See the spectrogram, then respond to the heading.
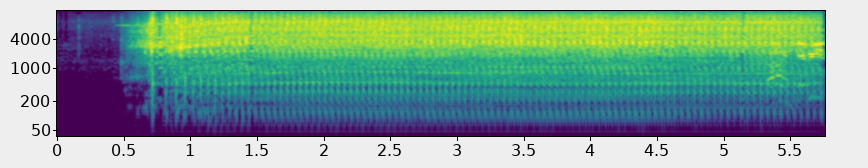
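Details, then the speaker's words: Pre-war Elgin cycle engine stored 45+ years, cranked with fuel shot down the throat: cranking drone with only irregular sparse pops that never catch; intermittent firing, owner suspects weak, intermittent spark. "Yeah, I think we just have too weak a spark for it to do what it needs to do. It's kind of like a hit and miss engine, isn't it?"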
